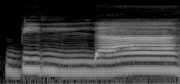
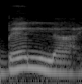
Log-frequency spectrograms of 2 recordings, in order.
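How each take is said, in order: First: باللہ with a thin, light lah, slow and drawn out; باللہ, thin lam; thin Allah. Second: باللہ said as belah, the ب vowel opened to be; باللہ, mistaken be sound; wrong broad be. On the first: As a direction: recite باللہ keeping Allah thin after kasra. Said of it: "اللہ کے نام کو باریک پڑھیں گے". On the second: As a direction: whisper the wrong version باللہ with be. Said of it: "بے نہیں کریں گے". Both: Shown as a demonstration.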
